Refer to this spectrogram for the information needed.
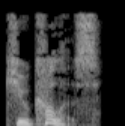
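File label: "cucullus", British English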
